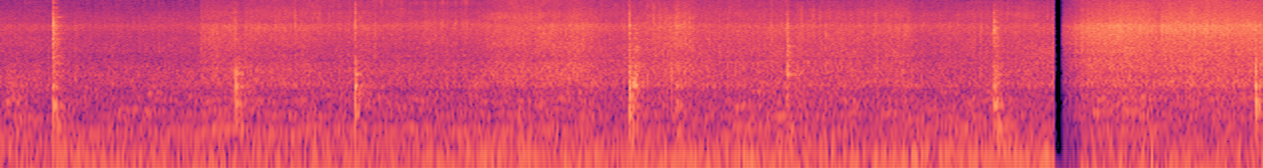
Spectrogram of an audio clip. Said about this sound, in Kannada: ಸೇರಿಸ್ಕೊಂಡು ಇದನ್ನು ಚೆನ್ನಾಗಿ ಸಾಫ್ಟ್ ಆಗೋವರೆಗೂ ಚೆನ್ನಾಗಿ ಹುರ್ಕೋಬೇಕು.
